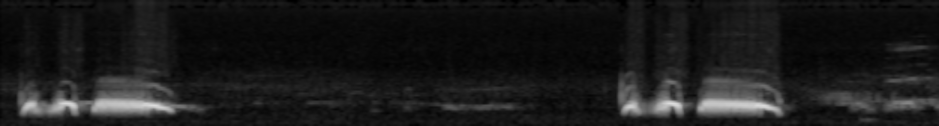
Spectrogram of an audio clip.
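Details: A "giọng thổ" spotted dove calls for fighting or competition. Two identical phrases arrive about four seconds apart, each with two short rising notes and a long, rough, falling coo. Soft murmurs fill the gap, and another begins at the end.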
